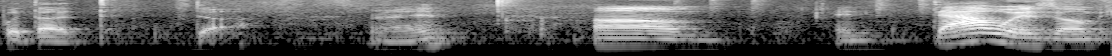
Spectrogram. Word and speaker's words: Taoism: with the TT AO is M everybody say Taoism all right so it's spelled with the T but it's kind of pronounced with that and Taoism its purpose is to achieve harmony with nature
